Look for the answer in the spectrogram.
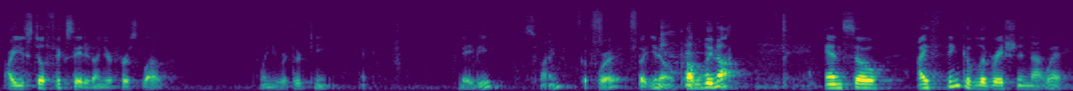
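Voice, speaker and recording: With long pauses and a sing-song, creaky, mellow voice of medium pitch, a meditation teacher in his forties converses casually at a moderate pace. He drifts thoughtfully from point to point, saying "you know" and "like" a lot.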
